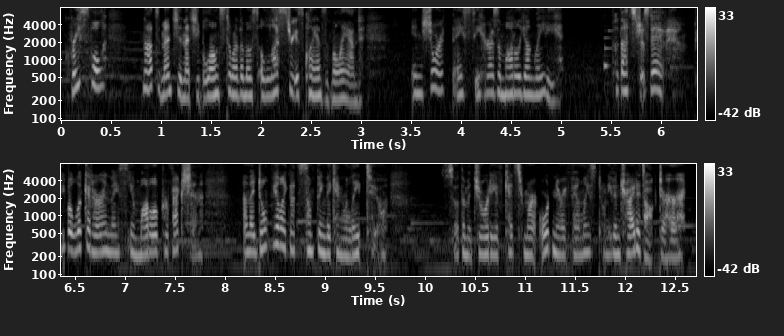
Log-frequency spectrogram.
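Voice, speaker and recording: Woman playing a quick-talking, chatty restaurant owner. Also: a little high, natural voice. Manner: chatty, obliging, confiding. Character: friendly, chatty female neighbourhood restaurant owner. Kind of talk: video game voice acting.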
